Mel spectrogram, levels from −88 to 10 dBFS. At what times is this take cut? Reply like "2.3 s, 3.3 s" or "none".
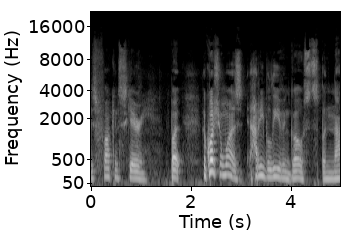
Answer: none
